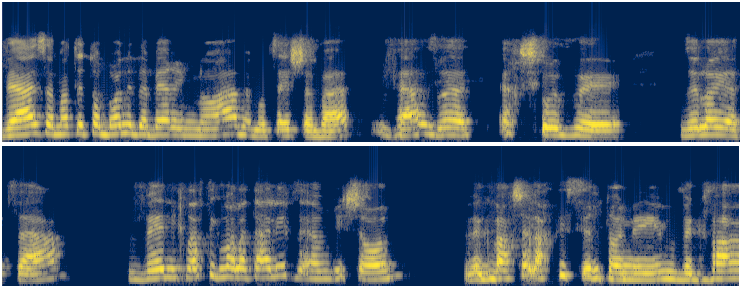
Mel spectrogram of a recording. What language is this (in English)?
Hebrew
